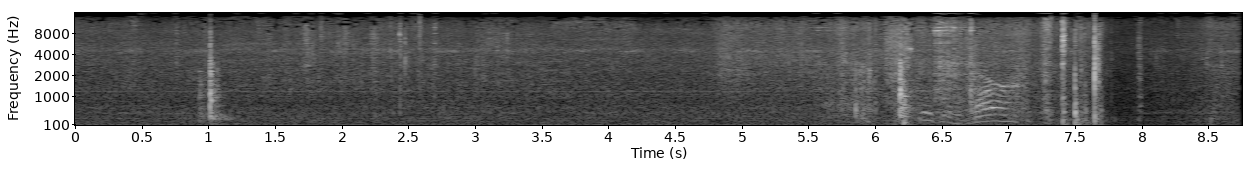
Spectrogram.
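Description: Metal parts clank and knock sharply.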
